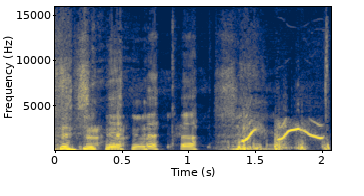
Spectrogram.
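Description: A person talks briefly, then whistles two short tones: a quick upward-sliding note followed by a longer wavering one that glides up and back down.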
